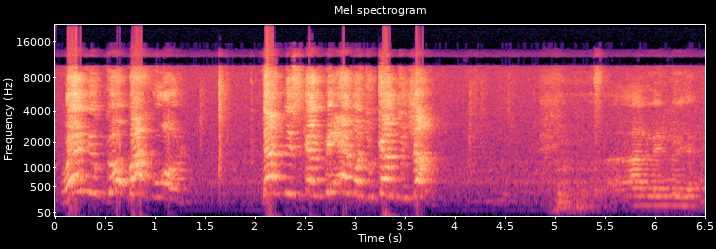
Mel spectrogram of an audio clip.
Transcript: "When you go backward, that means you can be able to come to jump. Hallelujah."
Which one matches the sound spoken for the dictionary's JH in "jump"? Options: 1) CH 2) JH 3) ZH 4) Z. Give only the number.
1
